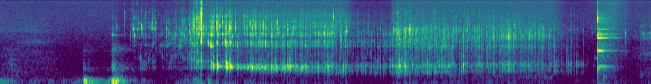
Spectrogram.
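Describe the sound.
Beer poured into a glass: a quiet, gurgling stream of liquid with a couple of soft low knocks early on and a brief clatter near the end.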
